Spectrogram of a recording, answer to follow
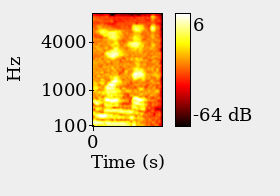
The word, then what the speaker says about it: cmdlet: command but in PowerShell we pronounce them as come on let s cmdlets or come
